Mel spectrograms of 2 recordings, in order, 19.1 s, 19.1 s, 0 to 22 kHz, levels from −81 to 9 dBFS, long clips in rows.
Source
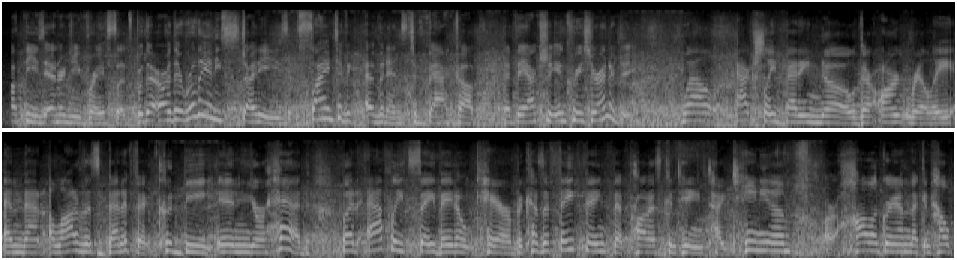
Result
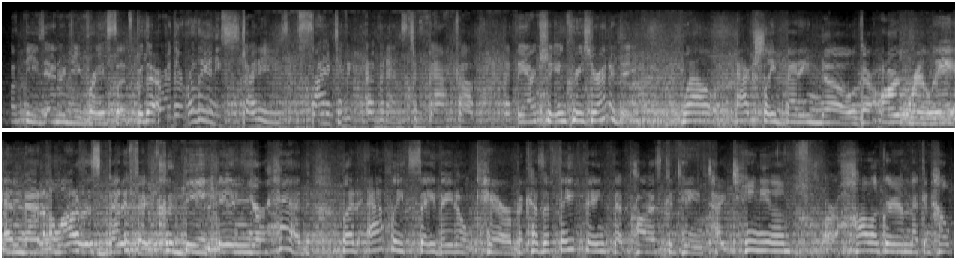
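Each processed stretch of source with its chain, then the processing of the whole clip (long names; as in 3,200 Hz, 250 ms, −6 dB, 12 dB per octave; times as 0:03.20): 0:01.57–0:05.17: high-pass filter 540 Hz 6 dB per octave + ring modulation 150 Hz
0:08.86–0:12.11: mains-hum notches 60/120/180/240/300/360/420 Hz + comb filter 6.4 ms, depth 95% + envelope flattener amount 70%
whole clip: comb filter 3.8 ms, depth 86%; automatic gain control gain up to 6.5 dB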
